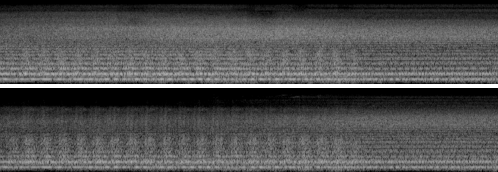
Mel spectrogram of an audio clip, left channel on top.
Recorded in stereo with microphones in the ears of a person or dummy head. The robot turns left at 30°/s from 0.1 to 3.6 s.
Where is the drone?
50° left (ahead or behind); by 5.0 s centre (ahead or behind).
